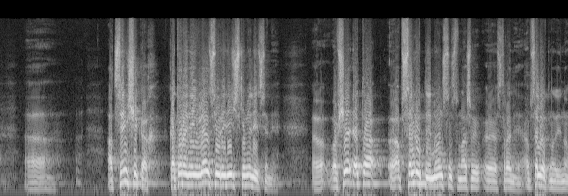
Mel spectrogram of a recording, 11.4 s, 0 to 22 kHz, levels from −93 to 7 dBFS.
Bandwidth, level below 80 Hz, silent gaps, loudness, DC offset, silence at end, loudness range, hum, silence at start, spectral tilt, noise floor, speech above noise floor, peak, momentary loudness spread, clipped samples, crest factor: 16 kHz; -42 dBFS; none; -9 LUFS; under 0.1%; 0 s; 3 LU; none; 0.5 s; -4 dB/octave; -42 dBFS; 33 dB; 0 dBFS; 13 LU; under 0.1%; 10 dB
